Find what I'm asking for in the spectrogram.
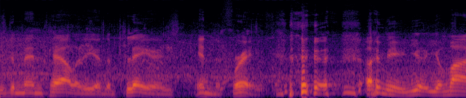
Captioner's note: laughs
